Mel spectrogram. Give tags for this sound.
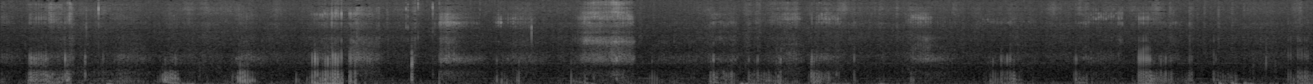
cat; purring; purr

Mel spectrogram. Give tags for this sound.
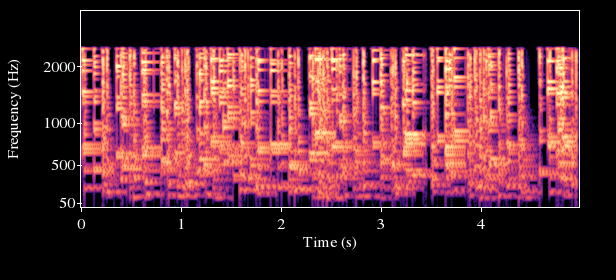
synthesizer; synth; jsyd; syd

